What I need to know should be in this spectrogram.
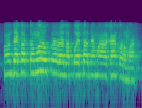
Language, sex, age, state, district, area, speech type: Odia, male, 18-30, Odisha, Balangir, urban, conversation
